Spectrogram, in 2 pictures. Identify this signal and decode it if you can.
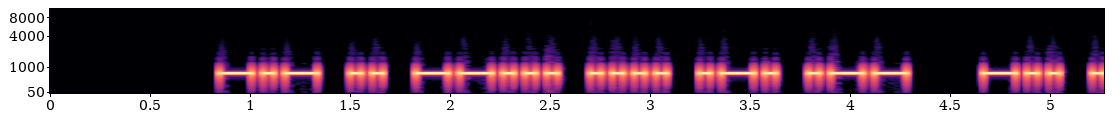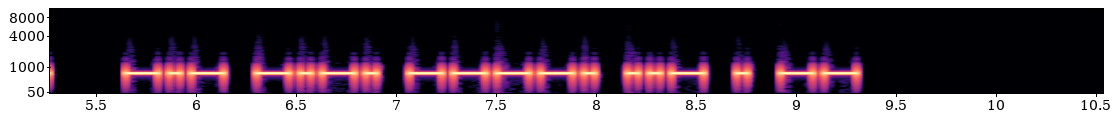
Morse code, heard as a keyed tone, about 22 wpm, 700 Hz. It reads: KI7HRW DE KC9UEM
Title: USA Callsign DE Callsign - 6 Characters - 22wpm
